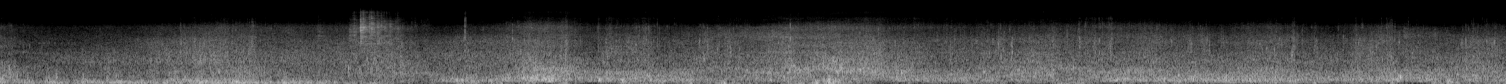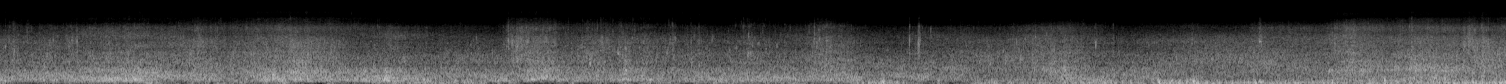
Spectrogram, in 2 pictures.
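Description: Small waves washing in and out over the sand in shallow water, the wash swelling and easing every few seconds, with wind buffeting the microphone.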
